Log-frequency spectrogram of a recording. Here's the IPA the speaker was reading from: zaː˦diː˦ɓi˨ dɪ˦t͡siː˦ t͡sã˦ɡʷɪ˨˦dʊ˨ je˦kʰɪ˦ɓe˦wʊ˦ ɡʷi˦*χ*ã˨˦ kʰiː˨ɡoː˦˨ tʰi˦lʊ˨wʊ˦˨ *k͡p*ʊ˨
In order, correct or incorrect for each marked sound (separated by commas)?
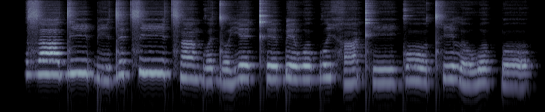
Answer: incorrect, correct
